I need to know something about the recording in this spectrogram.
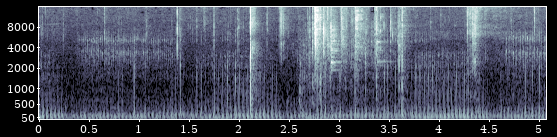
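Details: Sleeping cat purring softly beside a warm fireplace: a low, steady rumbling purr in pulsing waves, with a flurry of sharp crackles and pops from the fire in the middle seconds.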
